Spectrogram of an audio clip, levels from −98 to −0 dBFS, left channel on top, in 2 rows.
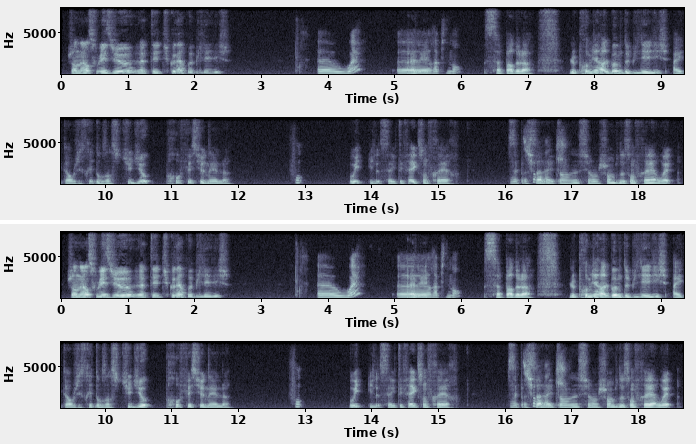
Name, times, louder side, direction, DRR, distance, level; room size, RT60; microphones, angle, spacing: voice 1, 0.1-2.5 5.2-5.5 6.4-10.7 10.9-11.9 13.7-15.3 16.1-18.5, right 2 dB, 70° right, 0.8 m, -24 dB
voice 2, 3.8-4.5 5.0-6.0 12.8-13.0 16.1-16.9, right 2 dB, 30° right, 0.3 m, -27 dB
2.3 x 2.0 x 3.1 m
head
